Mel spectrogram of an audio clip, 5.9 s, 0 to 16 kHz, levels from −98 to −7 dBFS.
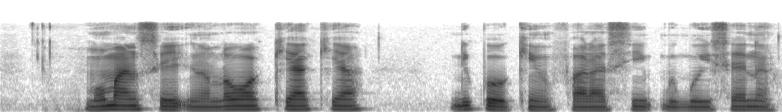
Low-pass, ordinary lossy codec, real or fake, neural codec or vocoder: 7.2 kHz; MP3, 96 kbps; real; none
